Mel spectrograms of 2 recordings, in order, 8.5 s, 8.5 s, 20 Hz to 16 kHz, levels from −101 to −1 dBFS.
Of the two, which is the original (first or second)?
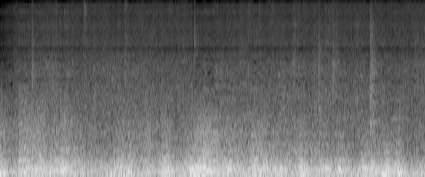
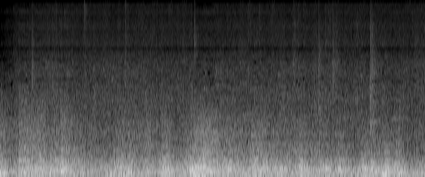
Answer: first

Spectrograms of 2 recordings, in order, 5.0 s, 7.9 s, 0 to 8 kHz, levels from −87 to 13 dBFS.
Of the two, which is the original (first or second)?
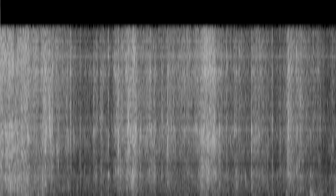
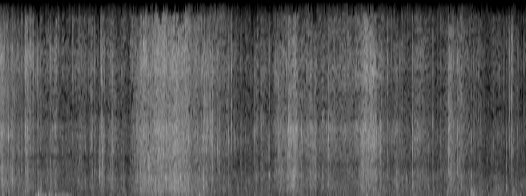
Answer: second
